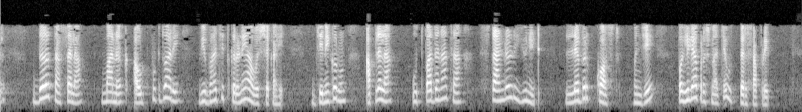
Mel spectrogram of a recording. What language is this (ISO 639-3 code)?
mar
